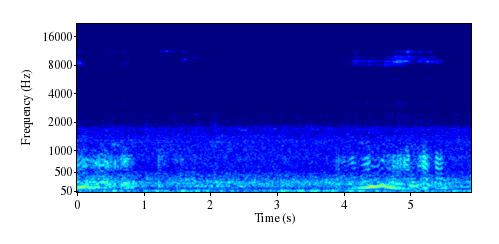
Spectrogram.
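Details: Nimmo, a pet Lhasa Apso, snoring while asleep indoors: a low, rough, rumbling drone with a brief rising snort near the end.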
